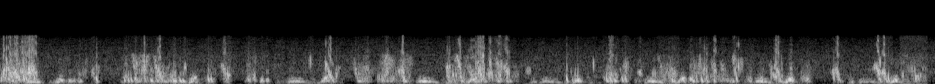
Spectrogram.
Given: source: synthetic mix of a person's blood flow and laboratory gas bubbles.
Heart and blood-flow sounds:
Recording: Doppler ultrasound of blood flow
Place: precordium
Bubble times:
0.00-0.44 s: bubbles
0.67-1.03 s: bubbles
1.22-1.88 s: bubbles
2.04-2.16 s: bubbles
2.20-2.33 s: bubbles
2.44-2.71 s: bubbles
3.08-3.14 s: bubbles
3.23-3.41 s: bubbles
3.51-4.13 s: bubbles
4.45-5.20 s: bubbles
5.25-5.33 s: bubbles
5.63-5.83 s: bubbles
5.91-5.97 s: bubbles
6.01-6.31 s: bubbles
6.37-6.45 s: bubbles
6.50-6.79 s: bubbles
6.88-7.54 s: bubbles
7.57-7.85 s: bubbles
7.99-8.13 s: bubbles
8.30-8.45 s: bubbles
8.71-8.93 s: bubbles
8.99-9.28 s: bubbles
From the record:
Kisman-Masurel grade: 343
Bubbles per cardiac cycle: rolling drumbeat, 9 or more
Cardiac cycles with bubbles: 100%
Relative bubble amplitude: loud (0.450 to 0.775)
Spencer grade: 3 (all of the cardiac periods contain showers or single bubble signals, but not dominating or overriding the cardiac motion signals)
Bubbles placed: only in the low amplitude regions of the cardiac cycle

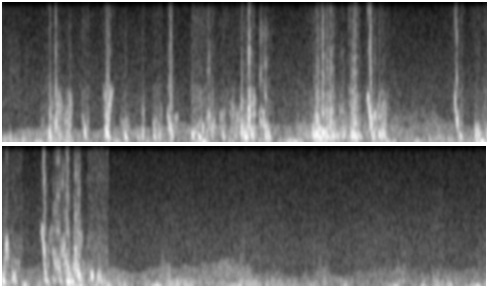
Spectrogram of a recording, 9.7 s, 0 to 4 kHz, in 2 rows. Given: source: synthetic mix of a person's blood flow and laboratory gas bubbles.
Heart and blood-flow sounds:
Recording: Doppler ultrasound of blood flow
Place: subclavian vein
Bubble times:
0.44-0.71 s: bubbles
0.79-0.88 s: bubbles
0.99-1.13 s: bubbles
1.18-1.44 s: bubbles
1.50-1.77 s: bubbles
1.89-2.73 s: bubbles
3.02-3.88 s: bubbles
4.50-4.62 s: bubbles
4.70-5.06 s: bubbles
5.23-5.92 s: bubbles
From the record:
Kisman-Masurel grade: 333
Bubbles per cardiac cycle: rolling drumbeat, 9 or more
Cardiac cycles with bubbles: 50 to 99%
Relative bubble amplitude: loud (0.450 to 0.775)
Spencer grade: 3 (all of the cardiac periods contain showers or single bubble signals, but not dominating or overriding the cardiac motion signals)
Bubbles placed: anywhere in the cardiac cycle

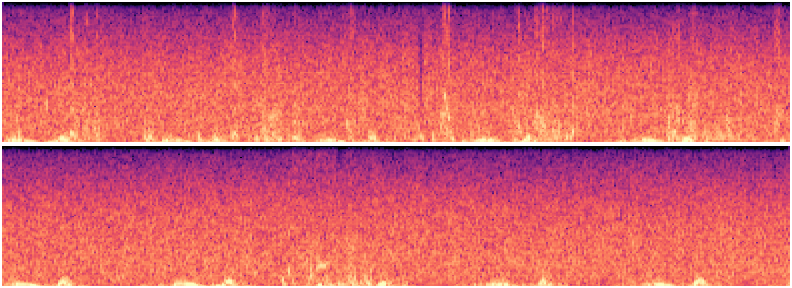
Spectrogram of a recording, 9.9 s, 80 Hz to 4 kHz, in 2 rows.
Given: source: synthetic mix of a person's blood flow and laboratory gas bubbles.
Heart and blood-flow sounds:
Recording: Doppler ultrasound of blood flow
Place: precordium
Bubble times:
0.04-0.19 s: bubbles
0.24-0.32 s: bubbles
0.40-0.68 s: bubbles
0.85-1.07 s: bubbles
1.20-1.29 s: bubbles
1.42-1.94 s: bubbles
2.11-2.23 s: bubbles
2.40-2.87 s: bubbles
2.92-2.97 s: bubbles
3.17-3.62 s: bubbles
3.92-3.96 s: bubbles
4.09-4.74 s: bubbles
4.81-4.89 s: bubbles
6.49-6.53 s: bubbles
6.65-7.28 s: bubbles
From the record:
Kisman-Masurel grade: 332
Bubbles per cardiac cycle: rolling drumbeat, 9 or more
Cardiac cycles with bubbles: 50 to 99%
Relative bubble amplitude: moderate (0.250 to 0.450)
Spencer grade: 3 (all of the cardiac periods contain showers or single bubble signals, but not dominating or overriding the cardiac motion signals)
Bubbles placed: anywhere in the cardiac cycle

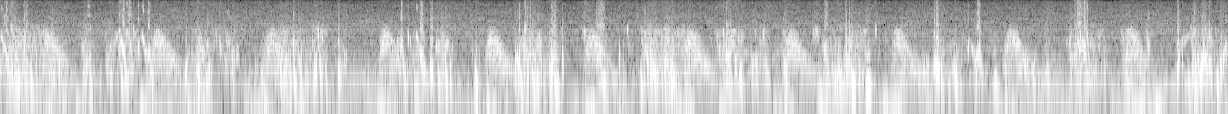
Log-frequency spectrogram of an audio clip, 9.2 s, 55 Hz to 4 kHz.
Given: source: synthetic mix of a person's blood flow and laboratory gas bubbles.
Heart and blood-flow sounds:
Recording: Doppler ultrasound of blood flow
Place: subclavian vein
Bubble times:
0.00-0.50 s: bubbles
0.59-1.19 s: bubbles
1.35-1.80 s: bubbles
1.89-2.00 s: bubbles
2.08-2.61 s: bubbles
2.94-3.42 s: bubbles
3.53-3.64 s: bubbles
3.83-4.26 s: bubbles
4.36-4.58 s: bubbles
4.61-5.22 s: bubbles
5.35-5.94 s: bubbles
6.08-6.61 s: bubbles
6.74-6.83 s: bubbles
6.92-7.41 s: bubbles
7.43-7.51 s: bubbles
7.83-7.93 s: bubbles
7.99-8.31 s: bubbles
8.39-8.49 s: bubbles
8.57-8.65 s: bubbles
8.81-9.22 s: bubbles
From the record:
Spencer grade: 3 (all of the cardiac periods contain showers or single bubble signals, but not dominating or overriding the cardiac motion signals)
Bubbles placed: anywhere in the cardiac cycle

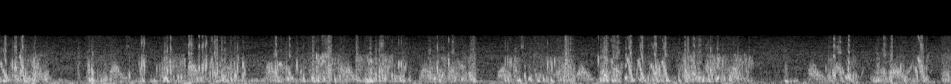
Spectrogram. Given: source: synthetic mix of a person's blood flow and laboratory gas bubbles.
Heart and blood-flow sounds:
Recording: Doppler ultrasound of blood flow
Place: subclavian vein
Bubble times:
0.00-0.51 s: bubbles
0.85-1.16 s: bubbles
1.25-2.51 s: bubbles
2.68-3.51 s: bubbles
3.56-4.13 s: bubbles
4.25-4.79 s: bubbles
5.02-5.78 s: bubbles
5.96-7.54 s: bubbles
7.83-7.99 s: bubbles
8.20-9.34 s: bubbles
9.40-9.52 s: bubbles
From the record:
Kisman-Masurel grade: 444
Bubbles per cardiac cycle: continuous sound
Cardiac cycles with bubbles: 100%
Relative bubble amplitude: maximal (0.775 to 0.999)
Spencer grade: 4 (maximum detectable bubble signal sounding continuously throughout systole and diastole of every cardiac period, and overriding the amplitude of the normal cardiac signals)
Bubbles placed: anywhere in the cardiac cycle

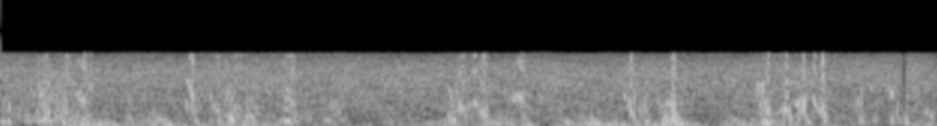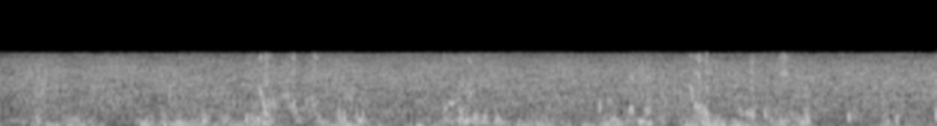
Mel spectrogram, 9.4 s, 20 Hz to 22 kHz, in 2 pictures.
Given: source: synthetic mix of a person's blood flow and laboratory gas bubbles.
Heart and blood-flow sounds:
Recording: Doppler ultrasound of blood flow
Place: precordium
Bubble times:
0.00-0.56 s: bubbles
0.90-1.75 s: bubbles
2.24-2.49 s: bubbles
2.54-2.73 s: bubbles
3.08-3.45 s: bubbles
3.75-4.14 s: bubbles
4.25-4.70 s: bubbles
4.83-4.93 s: bubbles
5.50-5.57 s: bubbles
5.67-6.55 s: bubbles
6.90-7.23 s: bubbles
7.65-7.77 s: bubbles
7.80-8.30 s: bubbles
8.35-8.77 s: bubbles
8.90-9.00 s: bubbles
9.08-9.22 s: bubbles
9.33-9.37 s: bubbles
From the record:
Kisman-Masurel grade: 343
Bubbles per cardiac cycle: rolling drumbeat, 9 or more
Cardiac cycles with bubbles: 100%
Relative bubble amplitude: loud (0.450 to 0.775)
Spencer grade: 3 (all of the cardiac periods contain showers or single bubble signals, but not dominating or overriding the cardiac motion signals)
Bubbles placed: anywhere in the cardiac cycle

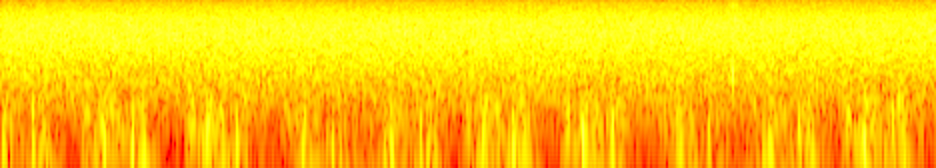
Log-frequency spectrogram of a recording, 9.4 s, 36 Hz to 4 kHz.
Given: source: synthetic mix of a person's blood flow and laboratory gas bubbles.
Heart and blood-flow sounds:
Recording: Doppler ultrasound of blood flow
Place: precordium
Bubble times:
7.27-7.37 s: bubbles
From the record:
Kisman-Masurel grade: 112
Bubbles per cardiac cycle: 1 to 2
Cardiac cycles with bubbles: 1 to 10%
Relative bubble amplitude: moderate (0.250 to 0.450)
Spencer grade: 1 (occasional bubble signal discernible with the cardiac motion signal, with majority of cardiac periods free of bubbles)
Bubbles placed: anywhere in the cardiac cycle

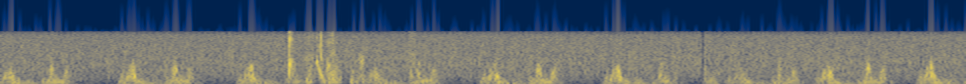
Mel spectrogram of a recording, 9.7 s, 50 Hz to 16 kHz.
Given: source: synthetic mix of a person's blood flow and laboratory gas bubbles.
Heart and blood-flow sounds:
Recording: Doppler ultrasound of blood flow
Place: precordium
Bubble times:
2.86-2.98 s: bubbles
3.04-3.43 s: bubbles
3.49-3.65 s: bubbles
4.08-4.16 s: bubbles
From the record:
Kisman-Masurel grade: 213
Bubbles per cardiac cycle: several, 3 to 8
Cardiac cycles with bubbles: 1 to 10%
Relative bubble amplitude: loud (0.450 to 0.775)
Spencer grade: 1 (occasional bubble signal discernible with the cardiac motion signal, with majority of cardiac periods free of bubbles)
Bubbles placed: anywhere in the cardiac cycle

